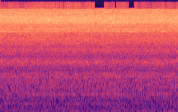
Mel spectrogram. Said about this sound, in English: As steam began to wisp from the safety valves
